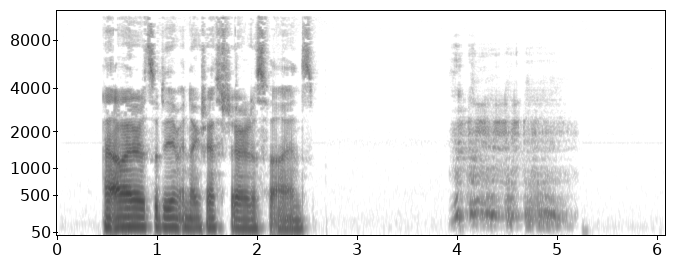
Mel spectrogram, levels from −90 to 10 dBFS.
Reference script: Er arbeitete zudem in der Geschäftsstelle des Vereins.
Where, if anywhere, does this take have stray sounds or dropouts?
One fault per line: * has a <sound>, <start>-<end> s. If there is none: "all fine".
* has a throat clearing, 3.9-5.2 s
